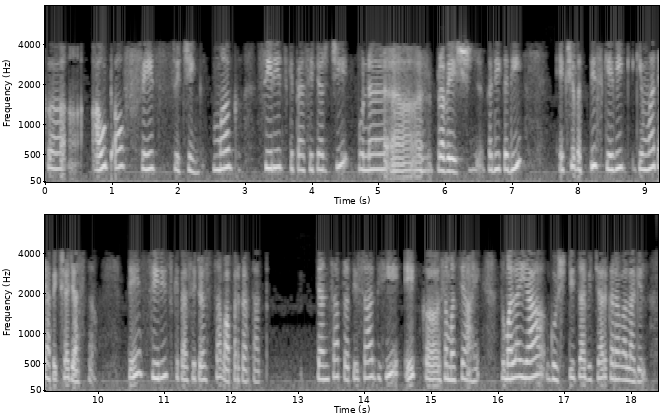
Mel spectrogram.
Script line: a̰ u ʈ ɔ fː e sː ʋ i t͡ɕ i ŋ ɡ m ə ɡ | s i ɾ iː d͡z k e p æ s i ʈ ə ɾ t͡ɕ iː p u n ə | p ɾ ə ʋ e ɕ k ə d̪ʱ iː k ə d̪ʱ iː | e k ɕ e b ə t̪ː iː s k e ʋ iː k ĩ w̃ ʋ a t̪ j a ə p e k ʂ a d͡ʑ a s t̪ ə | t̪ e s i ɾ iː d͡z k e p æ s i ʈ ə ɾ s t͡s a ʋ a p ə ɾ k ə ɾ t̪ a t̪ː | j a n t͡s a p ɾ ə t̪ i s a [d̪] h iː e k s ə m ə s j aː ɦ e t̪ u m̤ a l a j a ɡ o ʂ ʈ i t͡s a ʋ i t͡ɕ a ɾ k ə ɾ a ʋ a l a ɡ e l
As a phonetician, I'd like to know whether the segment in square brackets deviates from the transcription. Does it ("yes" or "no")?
no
